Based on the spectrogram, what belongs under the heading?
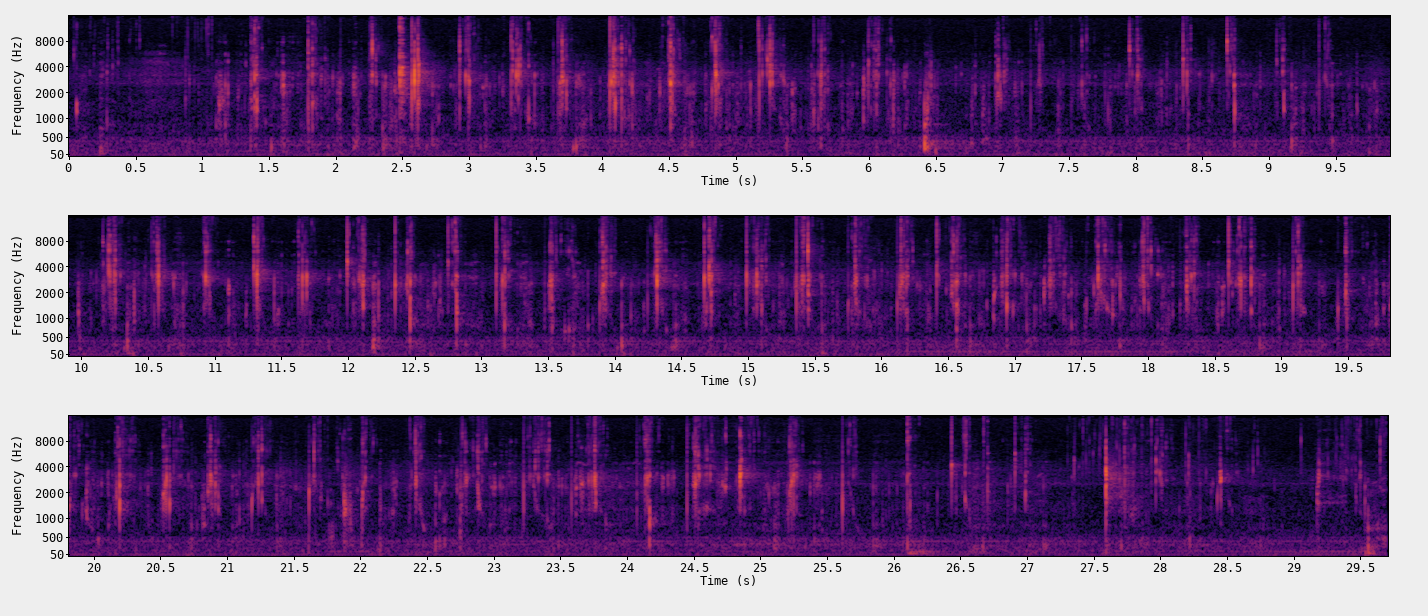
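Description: Close-miked chewing of creamy mushroom pasta: a steady run of short mouth clicks and smacks, a few every second.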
